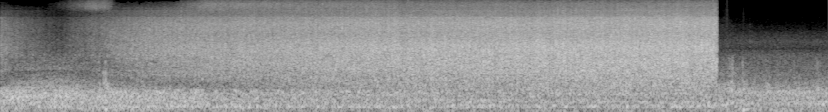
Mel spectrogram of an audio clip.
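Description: A waterfall roars and churns close by.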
